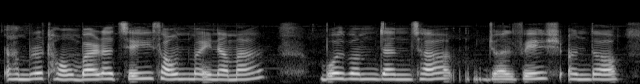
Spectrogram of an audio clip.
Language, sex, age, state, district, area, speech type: Nepali, female, 18-30, West Bengal, Kalimpong, rural, spontaneous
